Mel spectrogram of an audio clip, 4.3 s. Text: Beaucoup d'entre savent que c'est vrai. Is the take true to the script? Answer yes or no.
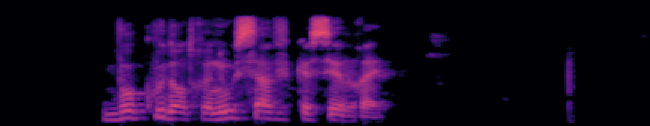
no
